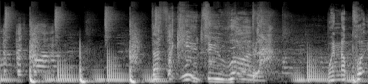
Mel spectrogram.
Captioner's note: blat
